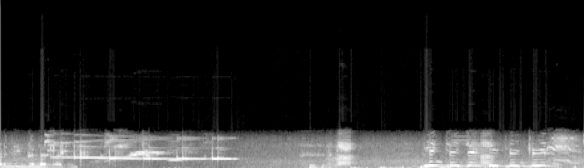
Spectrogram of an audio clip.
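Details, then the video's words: A common hill myna, kept as a talking pet, gives a long falling whistle with overlapping chatter. After a short pause, harmonic voice-like sounds follow, in keeping with its ability to talk and imitate a pigeon or a guitar. ""Das ist ja gemütlich" sprechender Vogel (sprechender Beo )"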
